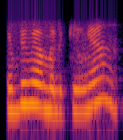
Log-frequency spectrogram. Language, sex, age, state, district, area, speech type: Tamil, female, 18-30, Tamil Nadu, Chengalpattu, urban, conversation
